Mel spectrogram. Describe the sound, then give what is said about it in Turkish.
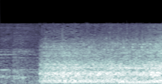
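A coach bus pulls out of a bus station. After a quieter first moment, a deep engine rumble starts suddenly and holds steady and loud to the end. No voices are heard. “Mola seyahat otobüsü otogardan ayrılıyor.”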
